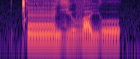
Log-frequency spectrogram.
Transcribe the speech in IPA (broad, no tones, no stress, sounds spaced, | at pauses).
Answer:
ǀ ɛ̃ː zʲ o v a j ʊ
